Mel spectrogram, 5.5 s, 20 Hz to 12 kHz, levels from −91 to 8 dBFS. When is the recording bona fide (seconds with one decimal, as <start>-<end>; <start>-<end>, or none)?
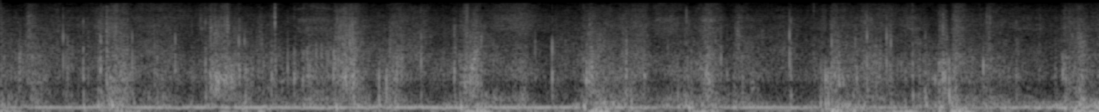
none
